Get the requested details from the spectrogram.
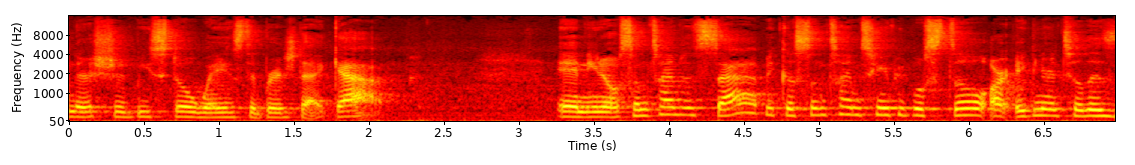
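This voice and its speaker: A woman sign language interpreter speaking in the first person, measured and earnest, with steady pauses. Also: mid-range voice, slight background noise.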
